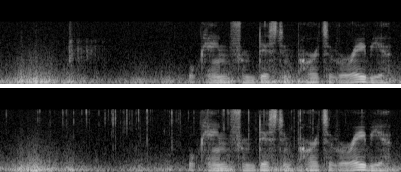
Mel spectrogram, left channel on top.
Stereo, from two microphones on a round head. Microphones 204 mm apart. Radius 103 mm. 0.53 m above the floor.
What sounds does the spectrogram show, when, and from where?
1.9 s a man speaking: 15° right (ahead or behind)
